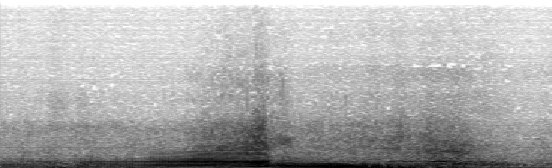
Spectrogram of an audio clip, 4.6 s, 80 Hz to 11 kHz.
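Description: A supermoto motorcycle at the 2017 Taiwan FIM Asia Supermoto Championship practice passes on track, engine note rising and falling with a pitch drop, moderately distant and fading.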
